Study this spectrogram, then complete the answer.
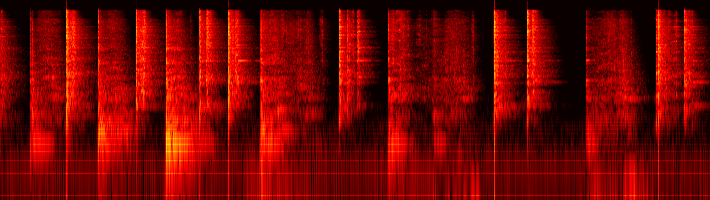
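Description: Thick cream squelches as it is pushed and folded.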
